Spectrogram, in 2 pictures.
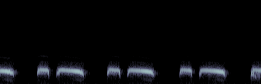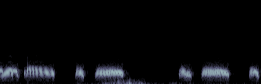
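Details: Spotted dove, a molting decoy bird being trained near home, meeting a wild dove. Soft, low hooting coos come in short-then-long pairs, repeated about once a second with brief gaps. A faint low rumble is heard near the end.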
